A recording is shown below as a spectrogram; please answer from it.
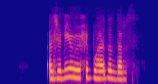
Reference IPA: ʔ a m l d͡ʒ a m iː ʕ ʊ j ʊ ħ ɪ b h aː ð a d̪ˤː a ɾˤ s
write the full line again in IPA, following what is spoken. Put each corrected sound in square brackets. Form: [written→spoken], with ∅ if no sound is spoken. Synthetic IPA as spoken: ʔ a [m→∅] l d͡ʒ a m iː ʕ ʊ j ʊ ħ ɪ [b→bː] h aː ð a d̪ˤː [a→ɑ] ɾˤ s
